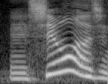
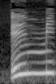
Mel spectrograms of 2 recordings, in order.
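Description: First: The word is pronounced as shioaji. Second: The word is pronounced as enmi. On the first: The speaker calls it right. "塩味でいいと思いませんか" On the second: The speaker calls it wrong. "音読みだとかっこいいのでしょうね"

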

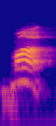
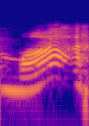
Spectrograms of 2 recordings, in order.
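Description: First: The pitch falls sharply with pressure. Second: The pitch rises like a question. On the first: The speaker calls it right. "Jangan ya, ditekan" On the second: The speaker calls it wrong. "Kayak jadi tanya"

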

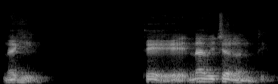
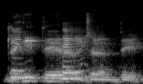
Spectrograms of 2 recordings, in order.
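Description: First: There is a pause after the first word. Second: It runs on with no pause. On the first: The speaker calls it right. "Answer is" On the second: The speaker calls it wrong. "Not like that"

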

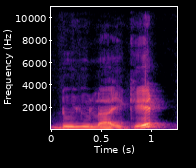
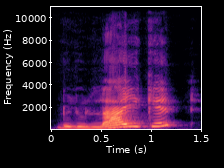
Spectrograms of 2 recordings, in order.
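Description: First: The word 'it' is stressed. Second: The word 'like' is stressed. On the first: "In sentence number four, it is pronounced loudly" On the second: "In sentence number three, like is pronounced loudly"

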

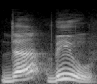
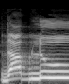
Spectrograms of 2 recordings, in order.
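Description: First: The middle sounds like 'byoo'. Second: The middle sounds like 'bloo'. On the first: The speaker calls it right. "এখন থেকে এটার উচ্চারণ হবে ড্যাবিউ" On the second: The speaker calls it wrong. "এতদিন পর্যন্ত এটাকে কি বলছিলাম? ডাব্লু ... বলা যাবে না"

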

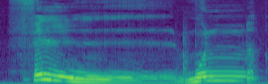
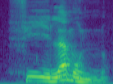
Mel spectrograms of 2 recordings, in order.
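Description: First: The L is followed directly by the M. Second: A vowel is inserted between the L and M. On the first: The speaker calls it right. "das L nicht vokalisiert werden" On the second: The speaker calls it wrong. "Es hätte ja sein können"

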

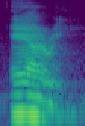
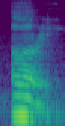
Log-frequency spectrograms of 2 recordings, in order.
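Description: First: The ending has a full, long 'e' vowel. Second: The ending has a weak, reduced 'uh' vowel. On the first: "Có một số người họ phát âm làm e dài" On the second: "Có một số người thì họ sẽ phát âm làm ơ"

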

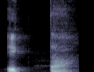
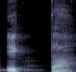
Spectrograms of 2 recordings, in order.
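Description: No difference in how they are said.

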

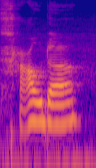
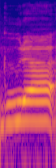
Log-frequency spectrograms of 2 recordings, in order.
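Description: First: The word is said with a Dutch pronunciation. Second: The word is said with an English pronunciation. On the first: "The Dutch say Gouda" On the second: "they don't say Gouda"

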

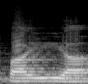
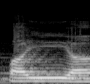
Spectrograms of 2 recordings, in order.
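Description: No difference in how they are said.

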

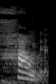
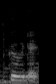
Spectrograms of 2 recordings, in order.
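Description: First: It begins with a throaty, rasping G sound. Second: It begins with a plain hard G sound.

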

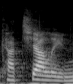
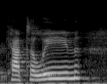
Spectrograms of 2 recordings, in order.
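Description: First: The double T sounds a little like ch. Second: The double T sounds like a plain t. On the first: The speaker calls it right. "In Basque, it's like a ch sound a little bit" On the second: The speaker calls it wrong. "English speakers, we might be tempted to call this Catalin"

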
